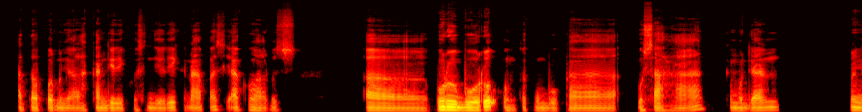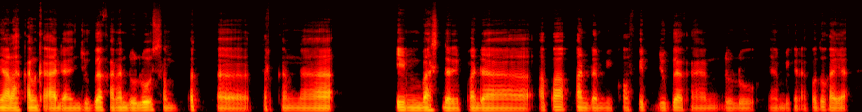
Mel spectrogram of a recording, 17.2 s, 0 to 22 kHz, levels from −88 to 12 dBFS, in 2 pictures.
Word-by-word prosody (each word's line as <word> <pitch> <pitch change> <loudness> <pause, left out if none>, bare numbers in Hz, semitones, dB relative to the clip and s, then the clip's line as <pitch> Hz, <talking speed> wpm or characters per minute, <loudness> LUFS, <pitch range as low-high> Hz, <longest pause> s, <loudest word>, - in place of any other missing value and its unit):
ataupun 85 - -1
menyalahkan 80 +1 -3
diriku 80 +1 -2
sendiri 85 0 -3
kenapa 85 +3 -3
sih 100 - -14
aku 100 - -2
harus 80 -2 -5 0.7
eee, 80 -2 +2
buru-buru 95 -1 +10
untuk 85 -2 -6
membuka 80 -1 -2 0.3
usaha 80 +3 0 0.3
kemudian 85 +2 0 0.8
menyalahkan 85 -1 +4
keadaan 80 0 +1
juga 80 +2 +1
karena 85 0 -1
dulu 85 +2 +3
sempat, 80 -5 -6 0.2
eee, - - -1 0.2
terkena 80 -1 -2 0.7
imbas 85 -1 +2
daripada 80 -2 0
apa 100 -1 -1
pandemi 80 -2 -3
COVID - - -9
juga - - -2
kan 80 +1 -9
dulu 80 -1 -8 0.2
yang - - -11
bikin - - -10
aku - - -9
tuh - - -5
kayak, - - -1
80 Hz, 120 wpm, -27 LUFS, 80-85 Hz, 0.8 s, buru-buru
